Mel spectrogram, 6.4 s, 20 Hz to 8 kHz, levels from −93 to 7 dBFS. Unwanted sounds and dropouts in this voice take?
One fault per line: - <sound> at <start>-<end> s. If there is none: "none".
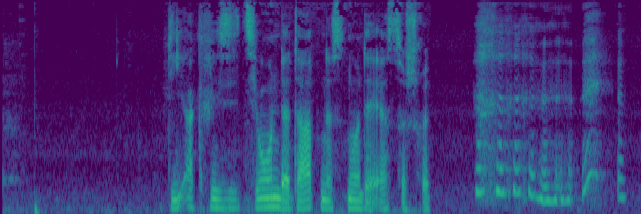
- laugh at 4.7-6.3 s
